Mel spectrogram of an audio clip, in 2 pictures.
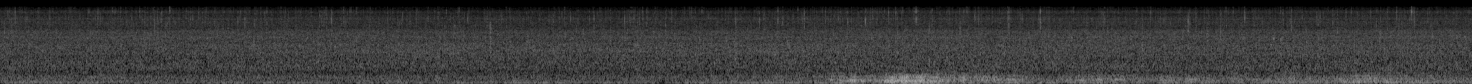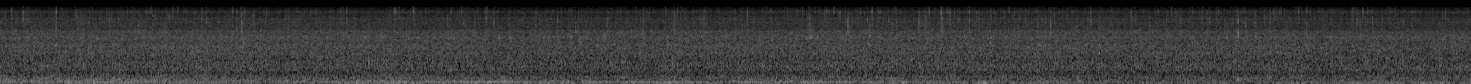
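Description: Thunderstorm: steady rain falling on the pavement and street. A rumble of thunder comes about nine seconds in, with a weaker rumble a few seconds after.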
